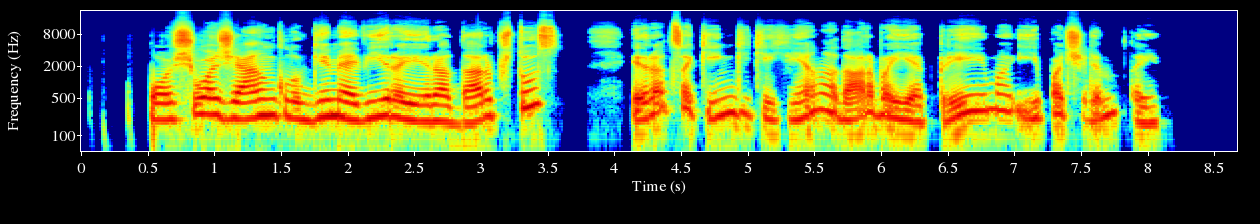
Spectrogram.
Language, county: Lithuanian, Klaipėda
